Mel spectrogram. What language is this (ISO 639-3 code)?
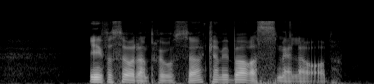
swe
